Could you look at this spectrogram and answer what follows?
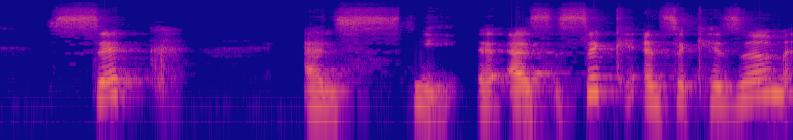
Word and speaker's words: Sikh: and and there's a large community of sick I know it feels like a weird thing you can just say six of six of six people yeah of six yeah um and so and I've never they were probably too gracious to like correct me but I've I've been calling them like seeks for like 20 years now so but thank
